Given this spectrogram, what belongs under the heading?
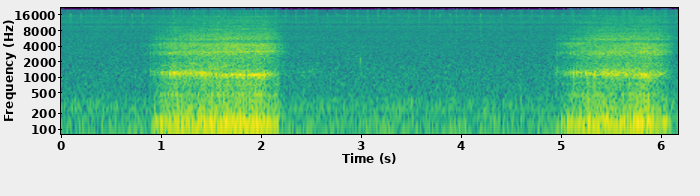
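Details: Two loud, rattling, low-pitched snores about four seconds apart with quiet breathing between: ordinary snoring during sleep.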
